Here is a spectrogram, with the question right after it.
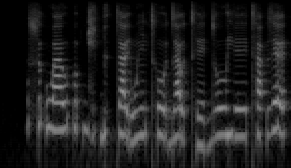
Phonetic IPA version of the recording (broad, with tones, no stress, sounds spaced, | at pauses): sʰ ʊ˦ ʔ w a˦ ʊ̯ ʔ ʊ˦ ʔ d͡ʑ ʊ˦ ʔ ɡ ɪ˦ ʔ t a̰˦˨ ɪ̯ w ĩ˦ tʰ o̰˦˨ ʊ̯ d a̰˦˨ ʊ̯ tʰ e˨ d o˦ ʊ̯ j e˦ ɪ̯ tʰ ä˦ ʔ z ɛ̰˦˨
